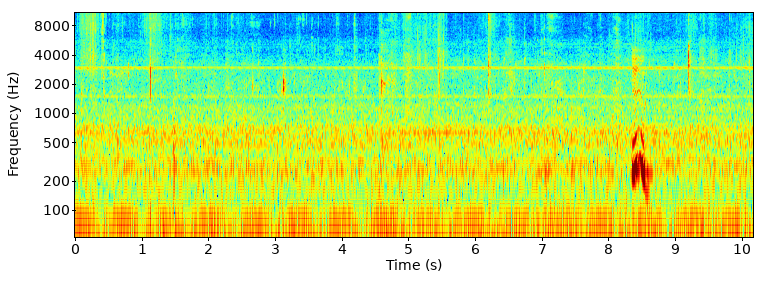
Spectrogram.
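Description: Close-miked chewing and small mouth clicks from eating corn on the cob over a steady low hum. Once, about eight seconds in, a brief voiced sound.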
